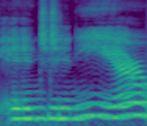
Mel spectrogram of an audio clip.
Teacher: We say engineer with those voice clearly rising on the final syllable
